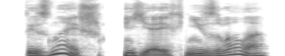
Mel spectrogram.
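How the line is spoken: Laughing duchess. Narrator (Russian): засмеялась герцогиня

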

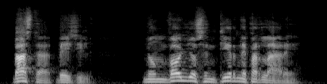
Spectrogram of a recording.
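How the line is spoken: Shout. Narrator (Italian): gridò Dorian

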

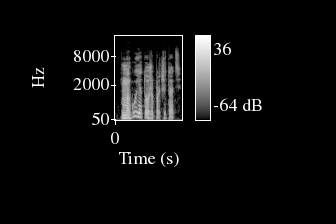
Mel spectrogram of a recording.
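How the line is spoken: Irritated question. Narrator (Russian): раздраженно спросил юноша

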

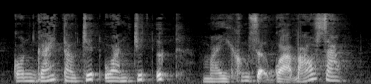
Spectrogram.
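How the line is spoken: Frantic wailing mother. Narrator (Vietnamese): Mẹ Đồng Tiểu Tịch vừa gào thét vừa điên loạn

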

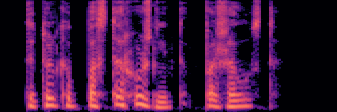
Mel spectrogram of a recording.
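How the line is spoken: Sobbing. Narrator (Russian): она всхлипнула

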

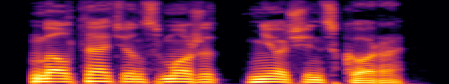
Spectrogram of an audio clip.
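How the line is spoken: Plain. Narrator (Russian): сказал целительница

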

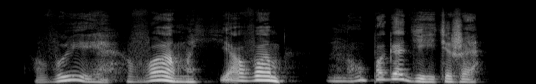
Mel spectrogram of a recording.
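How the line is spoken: Angry hiss. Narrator (Russian): Злобно прошипел он

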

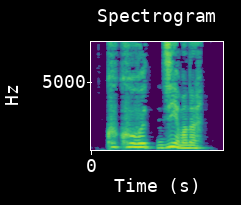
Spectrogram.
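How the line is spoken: Breathless, hoping it's imagined. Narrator (Russian): выдохнул, надеясь, что ему показалось

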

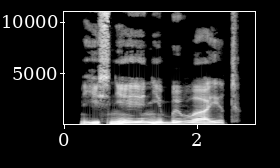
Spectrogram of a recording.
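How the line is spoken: Purring. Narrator (Russian): промурлыкала

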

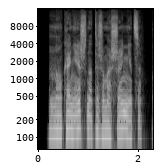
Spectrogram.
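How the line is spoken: Through gritted teeth. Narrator (Russian): процедила Ванда

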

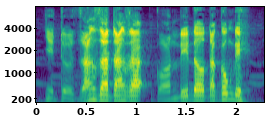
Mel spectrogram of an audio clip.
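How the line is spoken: Growling. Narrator (Vietnamese): Thành Cương gầm gừ

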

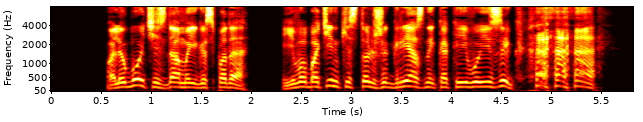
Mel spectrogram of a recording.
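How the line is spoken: Arrogant shout. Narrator (Russian): надменно выкрикнул Мышкин

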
